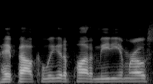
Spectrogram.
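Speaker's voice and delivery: high, loud, far-carrying hollering shout. Ordering coffee in character across a small coffee shop: shouting across a room. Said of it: "I'm gonna shout over to him".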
